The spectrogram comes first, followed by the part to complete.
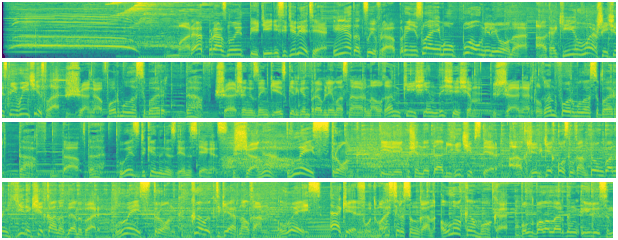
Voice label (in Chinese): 哈萨克斯坦语男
